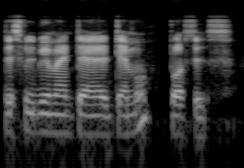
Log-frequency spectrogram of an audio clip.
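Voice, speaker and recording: A man presenting a software demo as its developer, in halting, non-native English phrasing, on a dull, lo-fi microphone. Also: on the low side, flat delivery, a little hiss or hum.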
